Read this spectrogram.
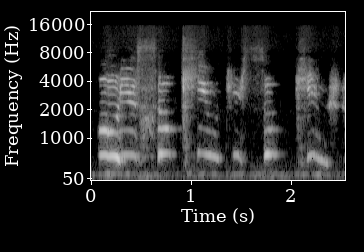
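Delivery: high, sugary mock coo imitating him. Mimicking her boyfriend cooing at her gardening, high mock coo.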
